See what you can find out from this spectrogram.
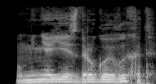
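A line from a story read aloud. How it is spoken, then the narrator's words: Irritated. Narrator (Russian): раздраженно отозвался Семероль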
